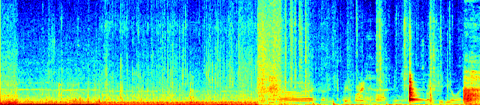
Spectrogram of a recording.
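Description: Off-road recovery truck's engine running steadily, heard from inside the cab, cutting off abruptly about four seconds in. After that, people talk quietly outdoors, with one sharp knock near the end.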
